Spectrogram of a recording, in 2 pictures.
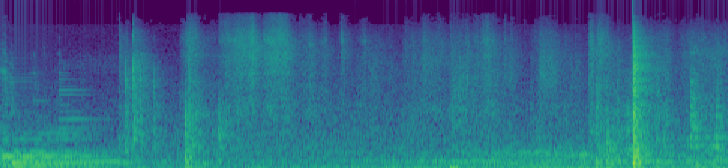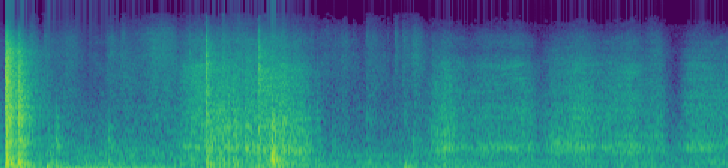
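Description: Background music ending about a second in, then scattered knocks, bumps and rustling as a small cabinet is handled in a small room; the sharpest knock comes about seven seconds in.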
